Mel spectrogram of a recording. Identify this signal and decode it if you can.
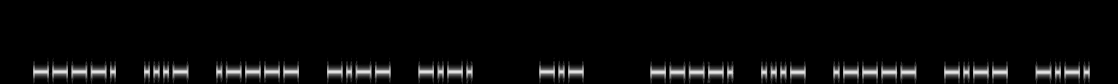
Morse code, heard as a keyed tone, about 25 wpm, spaced as for 18 wpm, 590 Hz. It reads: 9V1YC K 9V1YC
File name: qso207 18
